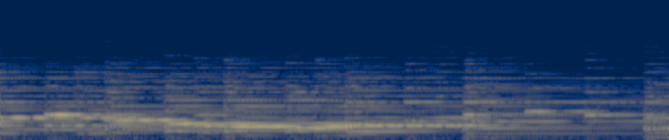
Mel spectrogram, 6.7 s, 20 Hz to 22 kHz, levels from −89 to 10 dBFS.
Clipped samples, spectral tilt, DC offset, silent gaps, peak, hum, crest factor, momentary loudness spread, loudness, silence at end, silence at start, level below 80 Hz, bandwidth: under 0.1%; -8.5 dB/octave; under 0.1%; none; -18 dBFS; none; 14 dB; 15 LU; -31 LUFS; 0 s; 0 s; -72 dBFS; 4.3 kHz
